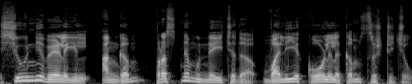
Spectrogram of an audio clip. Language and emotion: Malayalam, neutral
